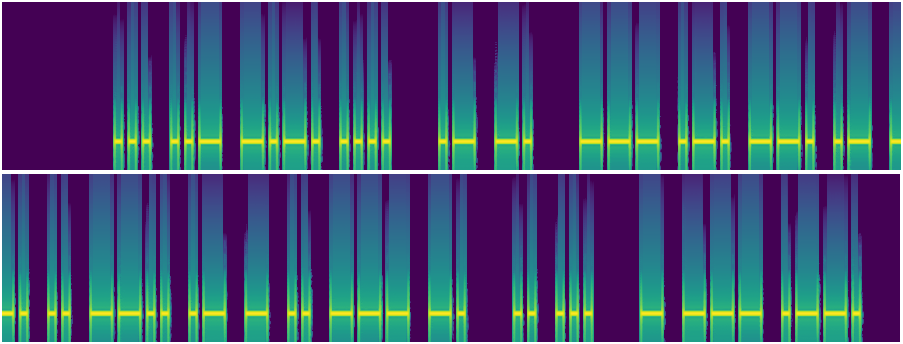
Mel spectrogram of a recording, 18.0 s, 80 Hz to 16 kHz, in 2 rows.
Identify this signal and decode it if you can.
Morse code, heard as a keyed tone, about 17 wpm, 700 Hz. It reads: SUCH AN ORGANIZATION IS TOP
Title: Sentences from Top 1100 Words 17wpm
